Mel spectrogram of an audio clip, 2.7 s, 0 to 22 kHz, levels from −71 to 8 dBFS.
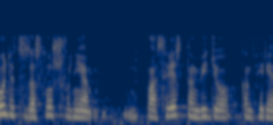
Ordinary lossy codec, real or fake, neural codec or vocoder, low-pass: none; fake; codec, 16 kHz, 16 kbps, FunCodec, trained on LibriTTS, 50 frames a second; none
